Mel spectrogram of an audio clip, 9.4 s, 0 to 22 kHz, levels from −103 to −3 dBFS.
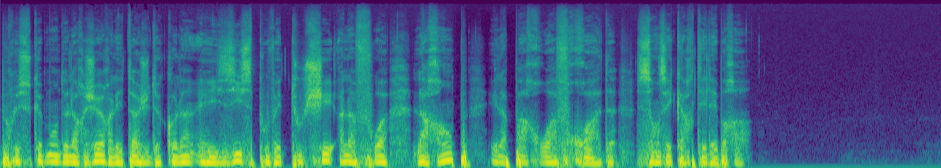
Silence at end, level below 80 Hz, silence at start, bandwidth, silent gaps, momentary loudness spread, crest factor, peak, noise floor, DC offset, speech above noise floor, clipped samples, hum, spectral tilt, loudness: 1.95 s; -26 dBFS; 0 s; 14.5 kHz; none; 6 LU; 14 dB; -2 dBFS; -69 dBFS; 0.2%; 54 dB; under 0.1%; none; -6.5 dB/octave; -16 LUFS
